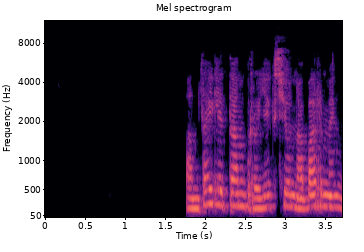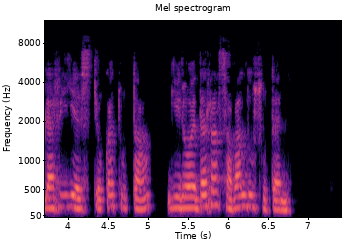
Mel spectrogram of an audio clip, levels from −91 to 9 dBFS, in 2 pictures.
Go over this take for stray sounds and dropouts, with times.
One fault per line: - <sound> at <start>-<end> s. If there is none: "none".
none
